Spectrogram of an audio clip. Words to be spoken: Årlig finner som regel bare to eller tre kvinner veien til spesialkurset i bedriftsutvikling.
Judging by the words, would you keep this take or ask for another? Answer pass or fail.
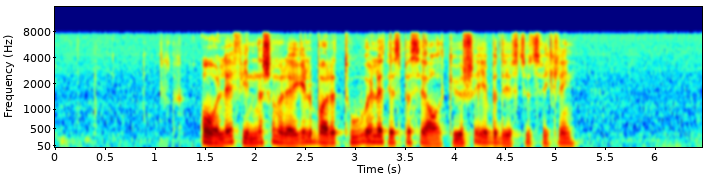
fail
